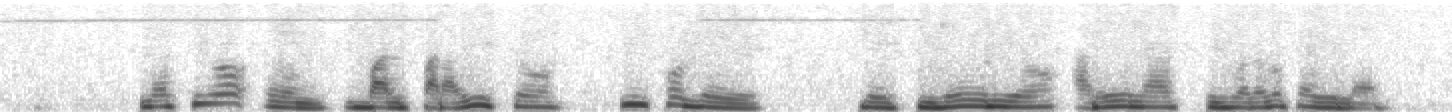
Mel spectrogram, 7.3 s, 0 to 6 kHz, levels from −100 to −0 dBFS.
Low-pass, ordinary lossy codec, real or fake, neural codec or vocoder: 5.4 kHz; Opus, 16 kbps; real; none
